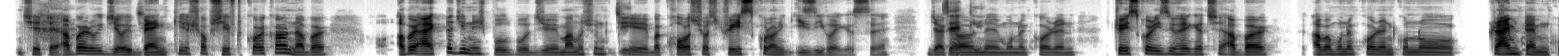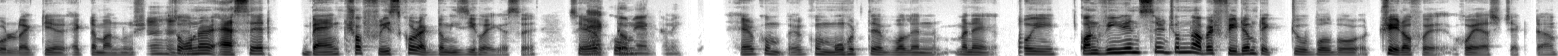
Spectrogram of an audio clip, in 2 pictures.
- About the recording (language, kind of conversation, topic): Bengali, unstructured, ব্যাংকের বিভিন্ন খরচ সম্পর্কে আপনার মতামত কী?
- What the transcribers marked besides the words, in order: in English: "crime"; in English: "asset"; in English: "freeze"; in English: "convenience"; in English: "freedom"; in English: "trade off"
